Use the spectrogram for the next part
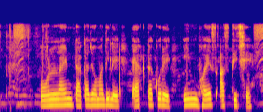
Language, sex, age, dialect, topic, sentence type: Bengali, male, 18-24, Western, banking, statement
